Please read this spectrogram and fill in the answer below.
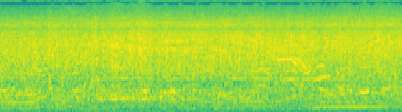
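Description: Faint steady splashing of a plaza fountain's rows of water jets, with faint distant voices.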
